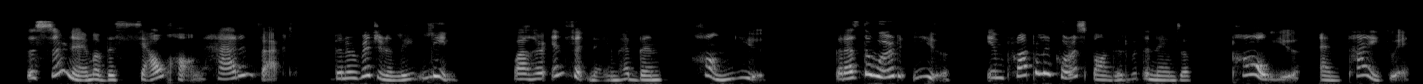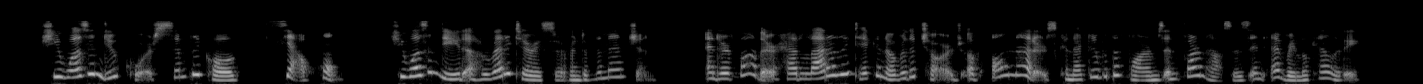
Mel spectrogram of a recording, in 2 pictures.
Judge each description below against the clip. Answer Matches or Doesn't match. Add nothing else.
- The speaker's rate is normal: Matches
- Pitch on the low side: Doesn't match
